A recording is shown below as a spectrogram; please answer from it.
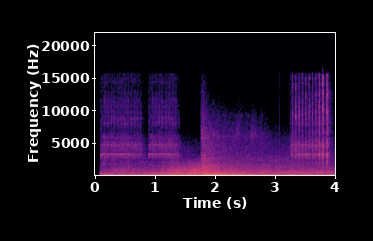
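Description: Intro sting of music and sound effects: a low rumble that swells to a peak about halfway, with a fast mechanical ratcheting buzz at the start and again near the end. It starts and cuts off abruptly.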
